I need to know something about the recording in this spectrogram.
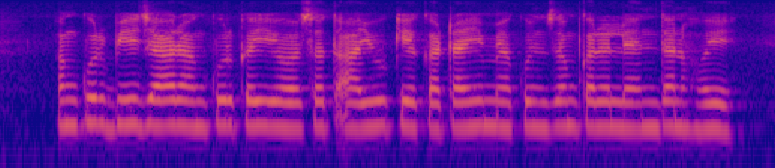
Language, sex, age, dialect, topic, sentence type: Magahi, female, 18-24, Northeastern/Surjapuri, agriculture, question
